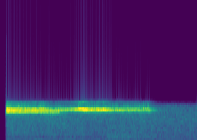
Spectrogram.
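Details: A bell cricket kept at home in summer rings out a clear, high, sustained trill that slowly fades.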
